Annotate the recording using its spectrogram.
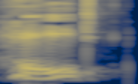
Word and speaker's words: Haidt: At the same time, this moral psychologist, again, Jonathan Haidt, H-A-I-D-T, and I keep trying to figure out exactly how to say it because I don't want to say hate like H-A-T-E, but it's H-A-I-D-T.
